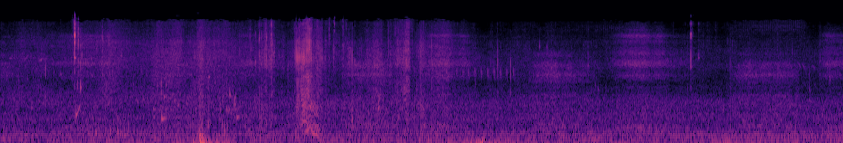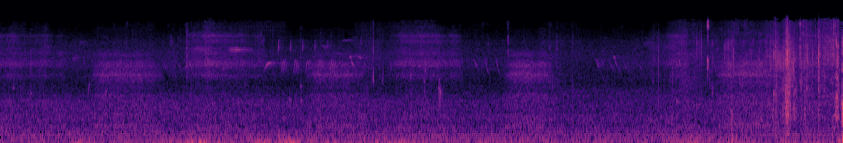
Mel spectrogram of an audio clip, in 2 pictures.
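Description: Steady wash of river water around a wading angler, with low wind rumble on the microphone and a couple of light knocks about two and three seconds in. Faint high chirring repeats about once a second.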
